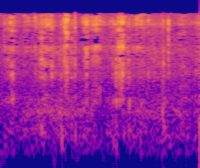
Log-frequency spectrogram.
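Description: Wooden paddle of a rubber-band-powered toy boat being turned by hand to wind up its elastic band: quiet, irregular small clicks and rubbing of wood and rubber under the fingers.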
